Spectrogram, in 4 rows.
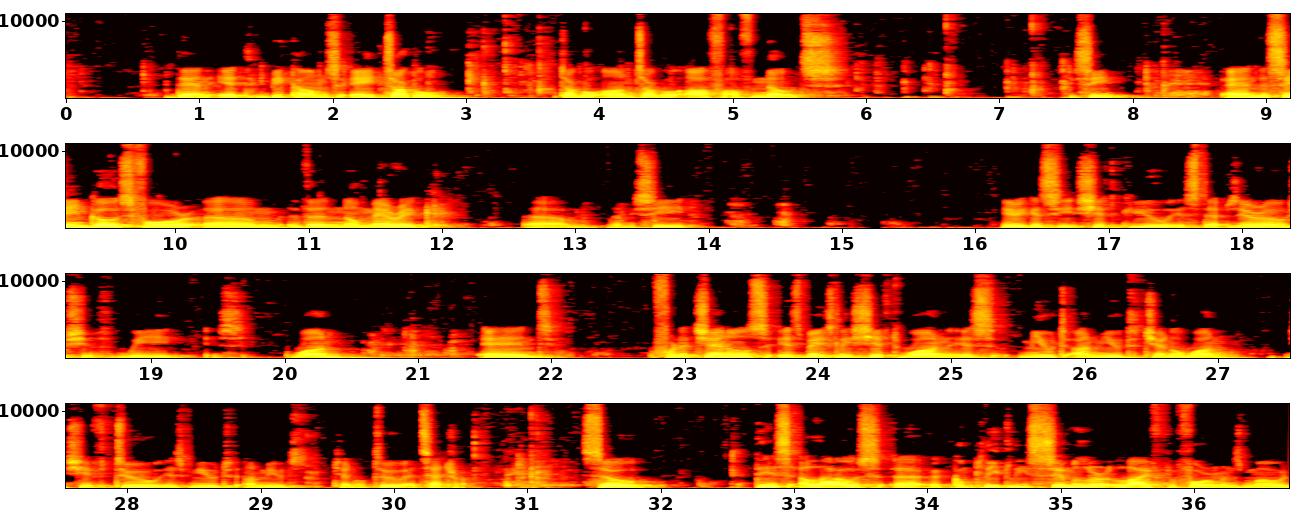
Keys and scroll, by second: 0.0-1.2 typing, 1.4 Left, 3.1-10.9 typing, 31.1 alt+Tab.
